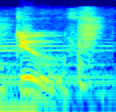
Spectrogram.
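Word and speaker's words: Dubh: thought it might be duv like like the way you pronounce siobhan okay okay so but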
